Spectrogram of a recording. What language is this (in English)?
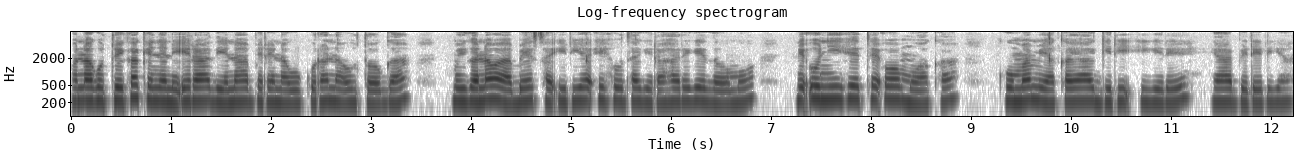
Kikuyu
